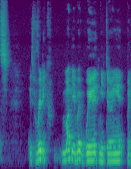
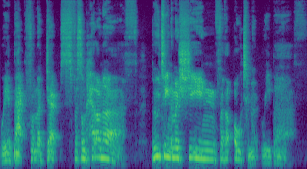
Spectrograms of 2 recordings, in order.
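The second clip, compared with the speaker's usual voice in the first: gruff, rough-edged spoken-word voice; 3 semitones higher, 4 dB louder than usual. Making another take of a poem, in a gruffer voice. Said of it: "another one with a gruffer voice".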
